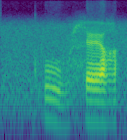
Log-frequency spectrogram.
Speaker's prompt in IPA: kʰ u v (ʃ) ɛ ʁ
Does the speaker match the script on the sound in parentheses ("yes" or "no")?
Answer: no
